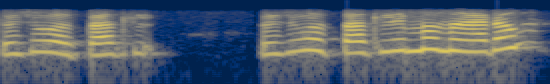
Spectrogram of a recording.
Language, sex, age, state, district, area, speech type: Kashmiri, female, 30-45, Jammu and Kashmir, Bandipora, rural, conversation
